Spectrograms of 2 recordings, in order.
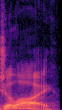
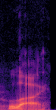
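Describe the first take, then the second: First: The word begins with a J sound. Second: The word begins with an H sound. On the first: The speaker calls it right. "we say July" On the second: The speaker calls it wrong. "We don't say Hulai"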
